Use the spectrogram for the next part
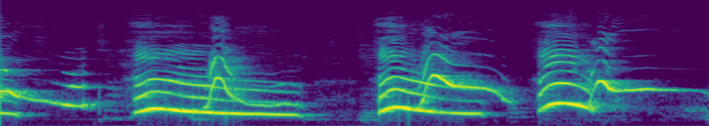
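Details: Shih Tzu "singing": three long, mournful howls, each starting with an upward yelp then easing into a falling, sustained tone lasting about a second, separated by short silences.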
